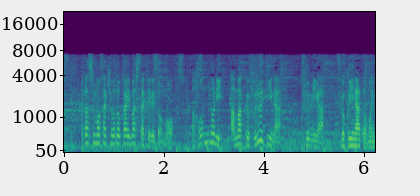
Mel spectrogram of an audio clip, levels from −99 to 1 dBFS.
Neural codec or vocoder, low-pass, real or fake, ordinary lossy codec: vocoder, 44.1 kHz, 80 mel bands, Vocos; 7.2 kHz; fake; none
